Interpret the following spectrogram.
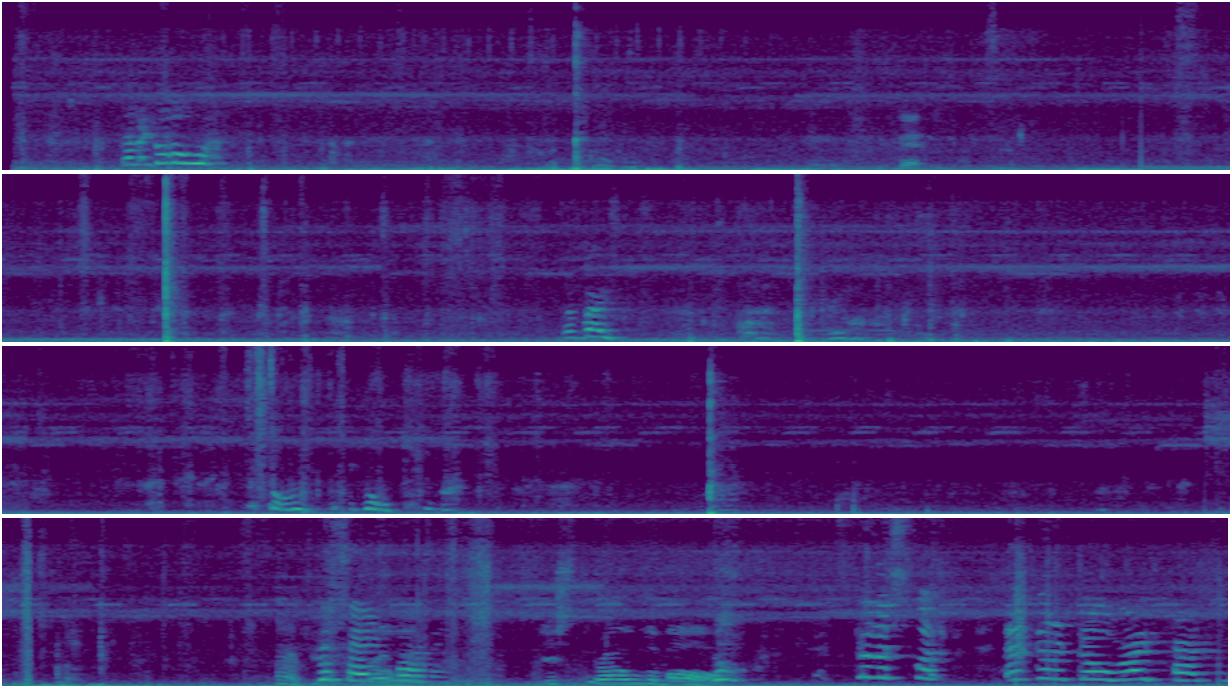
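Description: Short stretches of voices, a child's among them, over a steady high insect chirring, with low rumbles on the microphone now and then and a few sharp clicks.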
